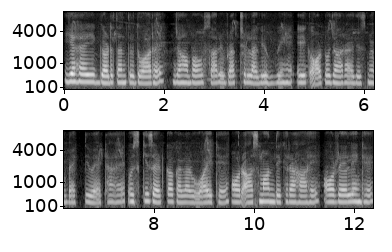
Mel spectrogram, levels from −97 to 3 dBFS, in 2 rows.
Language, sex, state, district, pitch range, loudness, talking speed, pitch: Hindi, female, Bihar, Sitamarhi, 215-235 Hz, -22 LUFS, 170 wpm, 225 Hz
